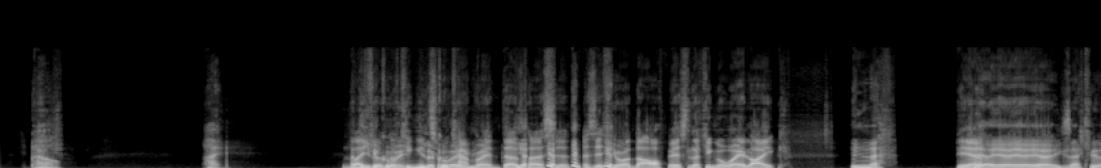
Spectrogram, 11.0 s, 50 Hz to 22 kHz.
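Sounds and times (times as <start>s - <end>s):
man speaking a syllable: 3.5s - 6.4s, 9.6s - 11.0s.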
